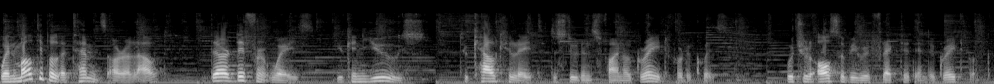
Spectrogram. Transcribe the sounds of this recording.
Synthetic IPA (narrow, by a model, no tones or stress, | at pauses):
wɨ̃nmʌlˠtɨpl̩ˠətʰɛ̃mp̚tsə̰ɹə̰la̰ʊd̚ | ðə˞ːdɪfɹə̃nʔweɪz̥ | jɨkʰɨ̃njʉz̥ | tʰɨkʰælˠkʰjɨleɪt̪̚ðɨstʉd̃ⁿn̩tsfãɪ̃nl̩ˠɡɹeɪd̥fə˞ðɨkʰw̥ɪ̰z̥ | wɨt͡ʃwɨlɔlˠsoʊbiɹɨflɛk̚tɨɾɪ̰̃nðɨɡɹeɪt̚b̥ʊ̰k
